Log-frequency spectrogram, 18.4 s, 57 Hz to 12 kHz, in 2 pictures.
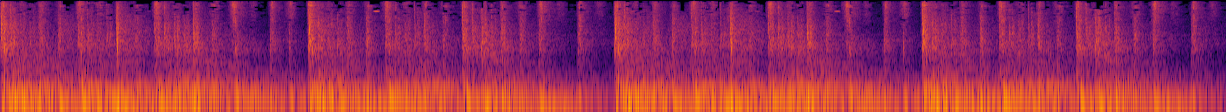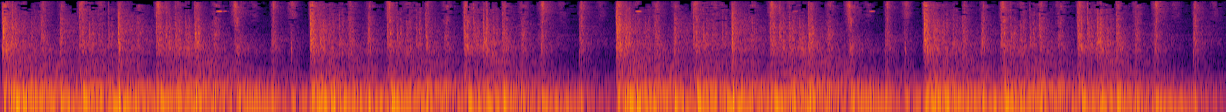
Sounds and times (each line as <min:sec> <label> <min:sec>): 0:00.0 Tribal beat 0:18.3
